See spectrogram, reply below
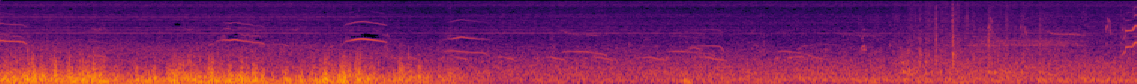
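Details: Flock of five American Oystercatchers flying past a kayak on the Nonesuch River at Pine Point, near mudflats with peeps: a run of loud, piping, down-slurred whistles, several per second, over a steady low rumble of wind and water.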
